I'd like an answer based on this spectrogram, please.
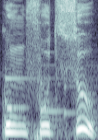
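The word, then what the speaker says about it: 孔夫子: de todos que es el de confucio cuya pronunciación en chino más de semeja cum footsie de aquí nadie se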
